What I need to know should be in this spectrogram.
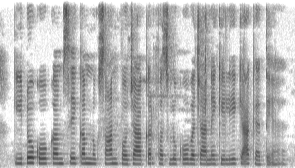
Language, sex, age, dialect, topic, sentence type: Hindi, male, 46-50, Hindustani Malvi Khadi Boli, agriculture, question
